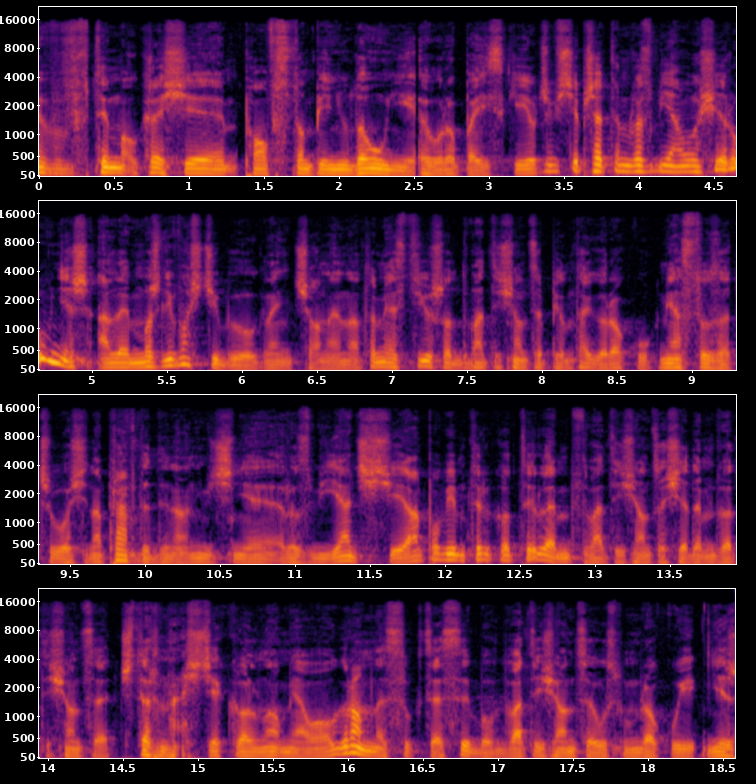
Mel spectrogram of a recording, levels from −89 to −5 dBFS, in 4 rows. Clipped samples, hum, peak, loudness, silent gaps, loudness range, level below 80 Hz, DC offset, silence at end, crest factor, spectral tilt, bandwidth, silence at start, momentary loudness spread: under 0.1%; none; -8 dBFS; -28 LUFS; none; 5 LU; -48 dBFS; 0.2%; 0 s; 20 dB; -5 dB/octave; 16.5 kHz; 0 s; 8 LU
